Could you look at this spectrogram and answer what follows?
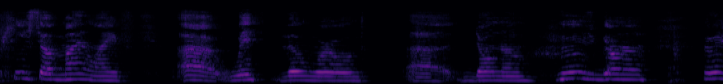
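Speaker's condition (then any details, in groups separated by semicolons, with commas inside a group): Cerebral palsy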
